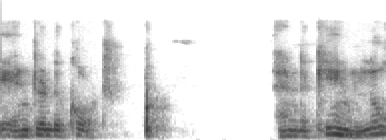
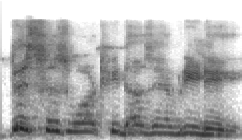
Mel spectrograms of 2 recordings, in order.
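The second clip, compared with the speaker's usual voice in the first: higher, louder, ringing declaration; emphatic proclamation; 5 semitones higher, 5 dB louder than usual. Acted. Child repeating his answer to the confused king, emphatic. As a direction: proclaim it forcefully, falling at the end.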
